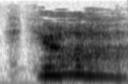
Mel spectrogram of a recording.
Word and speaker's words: Yahweh: It is such a beautiful name because in Hebrew, you have to inhale and then exhale to say the name correctly. Yahweh.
